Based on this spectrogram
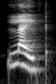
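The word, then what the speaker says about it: light: नीचे आएंगे ल आइट लाइट यहां पर जी और एच की साउंड दोनों की साइलेंट है इसीलिए वर्ड बनेगा लाइट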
